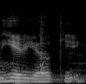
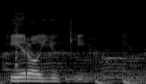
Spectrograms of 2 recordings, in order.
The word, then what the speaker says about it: Hiroyuki: It's good to see you again, Hiroyuki. I'm gonna say that again because I pronounced the name wrong. Hiroyuki.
